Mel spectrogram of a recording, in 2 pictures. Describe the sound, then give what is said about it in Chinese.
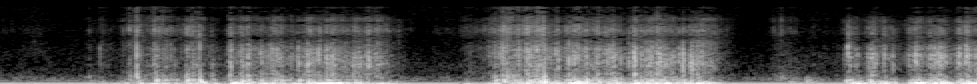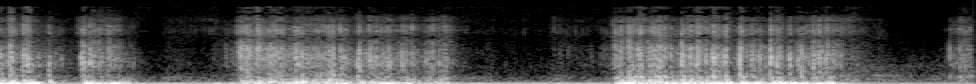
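A razor scrapes across a lathered face during a shave. Several rasping strokes come in separate bursts with short pauses between them, over a faint steady low hum. “给您的脸上已经涂满了泡沫了，现在就开始给您刮胡子了。”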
